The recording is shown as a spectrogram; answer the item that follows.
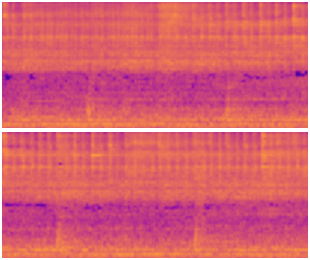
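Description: Death metal band playing live: heavily distorted low guitars, bass and drums, loud and dense, in a slow heavy rhythm with a hit roughly every second and a half.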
